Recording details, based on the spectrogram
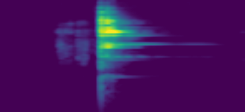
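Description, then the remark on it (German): Two drinking glasses clink together in a toast: a couple of light taps, then one bright ringing clink whose tone lingers and fades within a fraction of a second, with no talking. “Kleiner Freitag, da dürfen wir einen Drink genießen. Einen dürfen wir. Und zwar auf die Liebe.”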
